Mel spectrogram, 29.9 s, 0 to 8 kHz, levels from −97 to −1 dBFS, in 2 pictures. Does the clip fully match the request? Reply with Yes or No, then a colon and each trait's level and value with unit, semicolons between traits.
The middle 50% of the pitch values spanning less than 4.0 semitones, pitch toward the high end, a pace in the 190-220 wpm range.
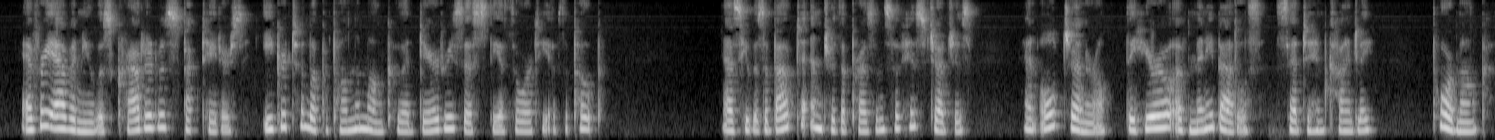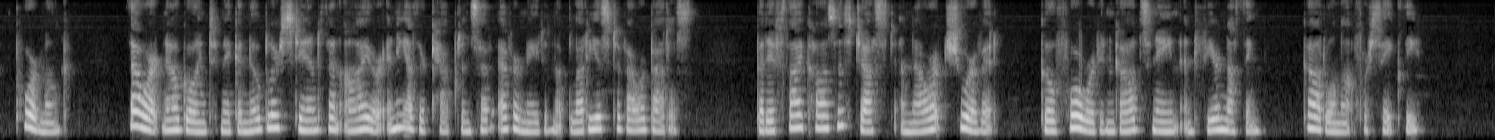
Yes: average, 3.4 semitones; high, 230 Hz; average, 195 wpm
